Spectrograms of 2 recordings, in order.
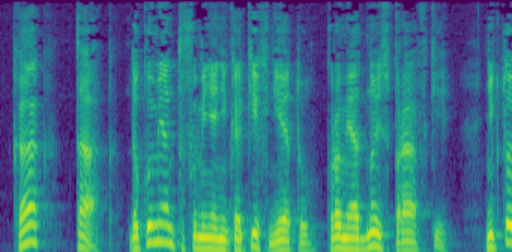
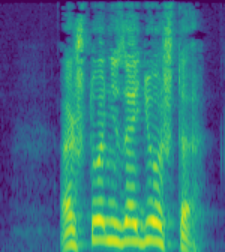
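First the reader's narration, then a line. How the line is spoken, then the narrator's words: Shout from porch. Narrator (Russian): крикнул Егору с крыльца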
